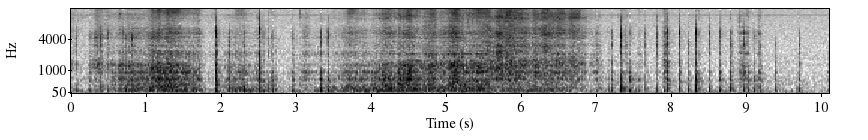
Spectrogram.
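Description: Fingernails on both hands scratch and tap across a solid, light maple butcher block tabletop. Long, dull, rasping scratches dominate the first seven seconds, broken by a few sharp taps. The clip ends in a quick, uneven run of short, dry nail taps that die away almost instantly.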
